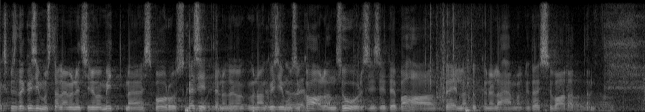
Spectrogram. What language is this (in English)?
Estonian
